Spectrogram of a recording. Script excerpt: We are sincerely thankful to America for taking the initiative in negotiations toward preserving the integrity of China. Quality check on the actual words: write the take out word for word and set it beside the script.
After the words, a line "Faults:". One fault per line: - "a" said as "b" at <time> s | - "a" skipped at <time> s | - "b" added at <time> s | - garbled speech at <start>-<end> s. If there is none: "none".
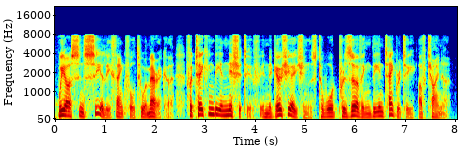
We are sincerely thankful to America for taking the initiative in negotiations toward preserving the integrity of China.
Faults:
none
